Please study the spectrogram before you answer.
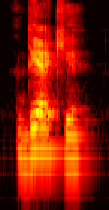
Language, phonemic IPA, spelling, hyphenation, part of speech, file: Dutch, /ˈdɪrkjə/, Dirkje, Dirk‧je, proper noun, Nl-Dirkje.ogg
- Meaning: a female given name, masculine equivalent Dirk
